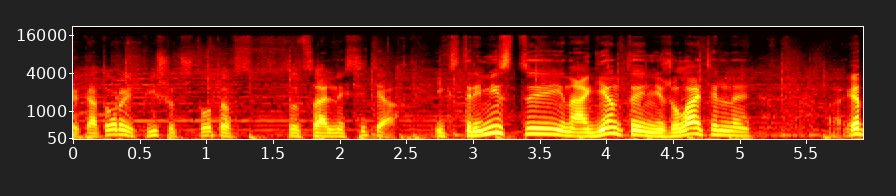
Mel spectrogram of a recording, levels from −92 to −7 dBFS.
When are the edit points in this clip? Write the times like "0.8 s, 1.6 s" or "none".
2.5 s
